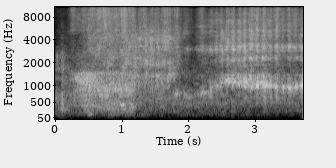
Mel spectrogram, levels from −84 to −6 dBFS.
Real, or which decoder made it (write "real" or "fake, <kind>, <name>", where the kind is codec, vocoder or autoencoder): fake, vocoder, WaveNeXt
